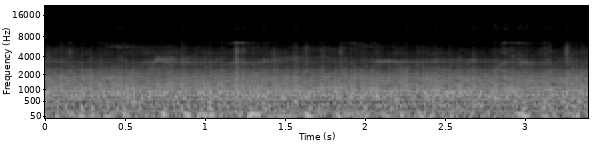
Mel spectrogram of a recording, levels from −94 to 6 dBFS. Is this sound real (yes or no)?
no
